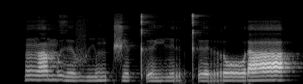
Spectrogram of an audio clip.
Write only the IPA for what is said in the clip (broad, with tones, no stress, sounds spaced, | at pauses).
ŋ ã˦ m ɣ ɪ˨ v i˨ m t͡ʃ ɪ˨ kʼ ɪ˨ j i˨ r kʼ ɪ˨ r oː˦ ɾ aː˦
